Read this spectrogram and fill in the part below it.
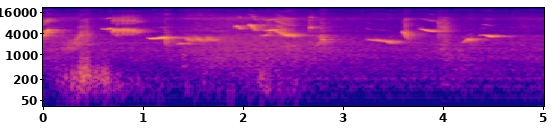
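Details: Blue rock thrush in full song on Hahajima, Ogasawara Islands, Japan. It gives a run of bright whistled phrases with sliding, warbling notes in quick succession. A low thump is heard near the start, over faint background hiss.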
